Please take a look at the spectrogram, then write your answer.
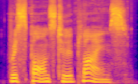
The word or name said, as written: response to appliance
